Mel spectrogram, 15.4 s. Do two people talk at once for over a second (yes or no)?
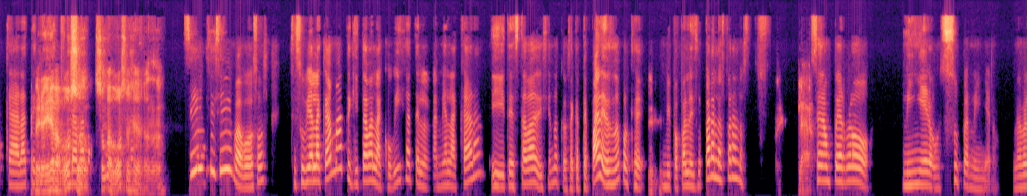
yes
